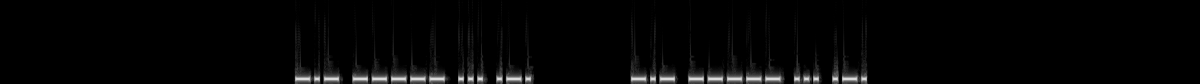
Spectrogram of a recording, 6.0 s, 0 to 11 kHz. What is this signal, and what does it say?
Morse code, heard as a keyed tone, about 47 wpm, 690 Hz. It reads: K0SR K0SR
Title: USA Call Signs - 4 Characters - Repeated 2x - 50wpm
